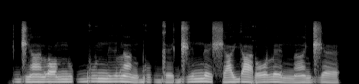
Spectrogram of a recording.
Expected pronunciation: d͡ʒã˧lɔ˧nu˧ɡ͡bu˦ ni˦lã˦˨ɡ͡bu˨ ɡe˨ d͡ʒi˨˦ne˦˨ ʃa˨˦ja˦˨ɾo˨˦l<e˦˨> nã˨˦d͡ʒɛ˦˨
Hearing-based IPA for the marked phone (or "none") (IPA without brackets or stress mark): e˦˨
